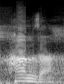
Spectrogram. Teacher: হা এক জায়গায় উচ্চারণ হয় হামজা হামজা একেবারে হলকের শুরু হইতে হলক মানে কণ্ঠনালী কণ্ঠনালীর শুরু হইতে হামজা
